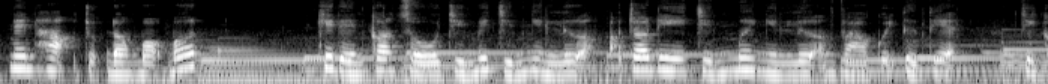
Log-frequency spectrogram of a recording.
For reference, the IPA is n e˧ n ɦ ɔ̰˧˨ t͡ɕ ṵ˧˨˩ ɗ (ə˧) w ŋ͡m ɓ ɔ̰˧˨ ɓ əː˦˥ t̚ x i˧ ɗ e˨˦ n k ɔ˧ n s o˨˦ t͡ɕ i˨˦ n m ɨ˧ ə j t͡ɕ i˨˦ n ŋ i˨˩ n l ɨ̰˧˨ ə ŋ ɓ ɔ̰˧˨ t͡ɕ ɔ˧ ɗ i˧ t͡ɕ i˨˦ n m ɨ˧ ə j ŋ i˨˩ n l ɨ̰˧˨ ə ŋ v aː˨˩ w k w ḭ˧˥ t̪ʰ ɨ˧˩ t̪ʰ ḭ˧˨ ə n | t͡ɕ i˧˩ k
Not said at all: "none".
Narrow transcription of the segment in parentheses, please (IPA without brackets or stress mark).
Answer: ə˨˩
